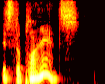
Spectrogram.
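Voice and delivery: calm, cheerful matter-of-fact tone. Retelling a movie character's theory in his nursery: imitating a matter-of-fact, joyful tone. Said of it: "matter of fact, like, not worried, joyful".

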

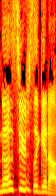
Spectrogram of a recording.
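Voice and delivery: high, panicked, panic starting to take hold. Retelling being pinned down in play and laughing, acting out past panic. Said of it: "I would start panicking".

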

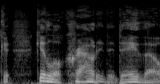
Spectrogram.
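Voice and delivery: quiet, fast, muttered sleazy villain voice.

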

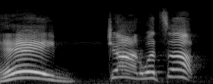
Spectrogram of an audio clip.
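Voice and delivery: very high, very slow call with drawn-out "Hey". Storyteller recalls a man calling out to a director, retelling a yell. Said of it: "he yells out his name".

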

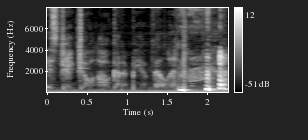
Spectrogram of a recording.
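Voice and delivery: whispering, high-pitched. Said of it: "leans over and whispers to me".

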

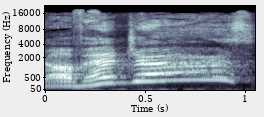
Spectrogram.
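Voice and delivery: very high, loud rallying yell. Retelling how someone yelled avengers, shouted avengers. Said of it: "He yelled Avengers. He was like".

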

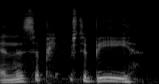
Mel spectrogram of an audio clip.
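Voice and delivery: voice cracking, breaking on the words. Explaining a cryptid called the Ningen to a listener, voice cracking. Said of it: "my voice just cracked".

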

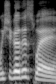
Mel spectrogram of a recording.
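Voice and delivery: high, loud, eager calling out. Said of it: "He's like".

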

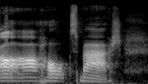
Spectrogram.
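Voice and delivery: brutish, rampaging monster voice. Describing how Hulk talks in the early movies: Hulk voice. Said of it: "he turns into Hulk and he's just like".

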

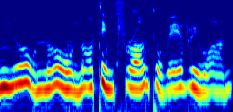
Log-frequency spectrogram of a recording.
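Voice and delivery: put-on vague European accent. Retelling a scene, imitating a character in a vague European accent. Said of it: "it's actually a good impression".

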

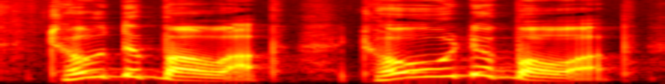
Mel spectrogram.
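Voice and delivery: made-up impression voice. Recalling towing a boat as a teen, repeating it in an impression of nothing real. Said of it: "That's an impression of something that doesn't exist".

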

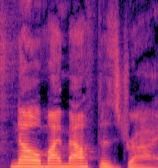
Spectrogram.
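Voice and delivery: put-on, defensive tone. Reenacting an argument between two contestants, imitating Sandra. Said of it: "I'm Sandra".

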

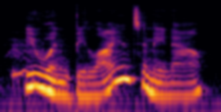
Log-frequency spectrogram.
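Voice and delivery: ordinary delivery

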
